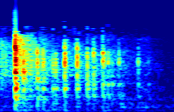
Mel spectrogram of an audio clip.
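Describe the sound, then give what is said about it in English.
A battle die is rolled: one sharp knock, then a quick run of light clicks that tumble and fade as it settles on a hard surface. Fairly loud, with no talking. “Maybe I should switch over to something else. This is not... Good idea. Switch the dice.”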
